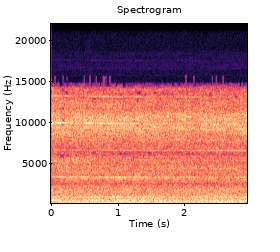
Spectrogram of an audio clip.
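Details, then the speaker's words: 2008 Yamaha WR250R after replacing the fuel pump with a Highflow Fuel HFP-390: steady high whir for about three seconds at key-on, then cuts off cleanly; pump priming normally. "entend la pompe donc la pompe fonctionne bien"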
